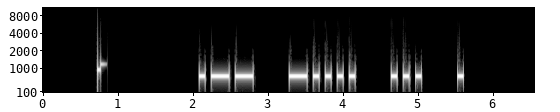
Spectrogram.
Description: Morse code, heard as a keyed tone, about 16 wpm, spaced as for 11 wpm, 700 Hz. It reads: W6SE
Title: USA Call Signs - 2x Character Spacing - 15wpm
